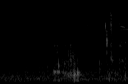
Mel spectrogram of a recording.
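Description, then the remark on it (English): A few brief mouth sounds of someone sipping coffee: soft slurps and a small gulp, fairly quiet, with no talking. “It's called the Simultaneous Sip, and it's going to happen now.”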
